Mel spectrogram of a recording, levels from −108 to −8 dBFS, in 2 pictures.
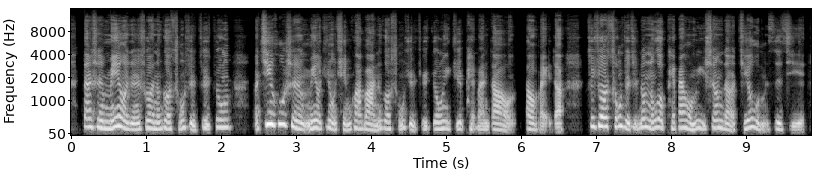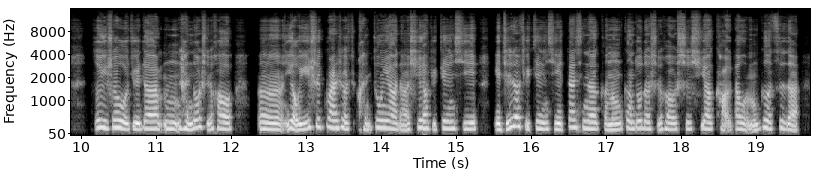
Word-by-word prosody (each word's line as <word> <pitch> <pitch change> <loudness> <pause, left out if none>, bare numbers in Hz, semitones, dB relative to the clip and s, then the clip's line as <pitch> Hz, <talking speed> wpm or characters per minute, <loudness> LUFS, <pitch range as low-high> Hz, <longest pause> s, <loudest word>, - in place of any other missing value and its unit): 但 240 -2 0
是 225 -2 +2
没 200 +3 +4
有 265 -7 +4
人 175 -1 +1
说 210 +2 0
能 190 0 +1
够 200 -3 +1
从 195 +3 -4
始 - - 0
至 - - -3
终 230 0 -1 0.3
呃， - - -4
几 320 +1 +9
乎 320 0 +6
是 250 - +1
没 200 - +2
有 215 - +2
这 190 - -9
种 175 - 0
情 165 -3 -3
况 195 +2 -2
吧， 175 -4 +1
能 145 - -2
够 200 -2 -1
从 190 - -5
始 310 +7 -2
至 - - -6
终 195 -1 0
一 195 - -4
直 190 - -4
陪 - - -8
伴 90 -1 -4
到 160 - -2
到 185 -3 0
尾 165 - -7
的。 - - -2 0.3
所 260 - 0
以 - - -2
说 265 -1 +5
从 260 +1 0
始 - - +2
至 - - -4
终 240 0 +1
能 205 -1 +1
够 230 - +2
陪 200 - -6
伴 220 +2 +1
我 190 - +2
们 170 +6 +1
一 - - -2
生 220 -1 -2
的 175 -6 -2
只 185 - -8
有 225 +3 +1
我 210 - 0
们 - - -6
自 180 -3 -1
己， 345 - -6 0.4
所 220 - +1
以 220 -2 +3
说 225 +2 +3
我 195 -4 +5
觉 180 - +3
得， 195 0 +2
嗯， 190 -1 +1
很 190 -5 +3
多 225 - +1
时 180 - -2
候， 190 -2 0 0.3
嗯， 175 -3 +2
友 155 - +4
谊 175 +5 +1
是 235 +2 -2
固 235 +1 -4
然 215 -1 +4
是 225 - -1
有 185 - 0
很 180 - -3
重 220 -1 +1
要 195 -3 +2
的， 155 -1 -2
需 180 +6 -5
要 200 - +3
去 175 - -3
珍 200 0 -1
惜， 185 0 -2 0.2
也 170 - +4
值 180 +6 +2
得 265 +1 +4
去 255 - -3
珍 190 -2 -1
惜。 180 -2 +1
但 230 -1 0
是 225 -2 -4
呢， 190 -2 +2
可 180 -3 -5
能 160 +2 +2
更 205 -1 -1
多 205 +1 0
的 195 - 0
时 170 - -5
候 180 -2 0
是 185 +1 -5
需 190 - -6
要 185 - +2
考 - - -3
虑 - - -6
到 185 0 -1
我 170 - 0
们 150 - 0
各 210 +1 +1
自 200 0 -4
的 150 -5 0
195 Hz, 345 characters per minute, -22 LUFS, 180-220 Hz, 0.4 s, 几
